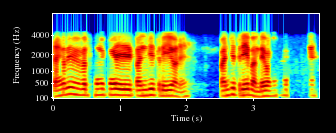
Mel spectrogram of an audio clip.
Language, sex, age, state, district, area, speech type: Dogri, male, 18-30, Jammu and Kashmir, Udhampur, rural, conversation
